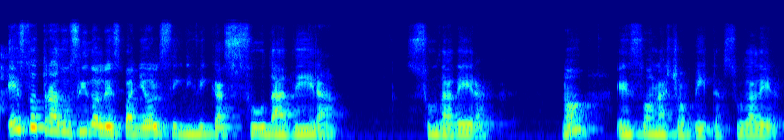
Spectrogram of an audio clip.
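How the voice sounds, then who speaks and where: A man's voice: mid-range voice, measured pace, darkish tone. A male teacher giving an online class for children, patiently repeating vocabulary, drilling pronunciation and using fond diminutives. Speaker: English teacher.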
